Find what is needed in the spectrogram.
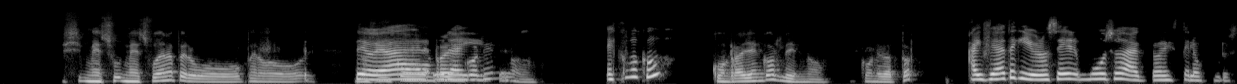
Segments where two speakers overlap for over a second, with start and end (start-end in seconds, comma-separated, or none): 3.5-5.2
